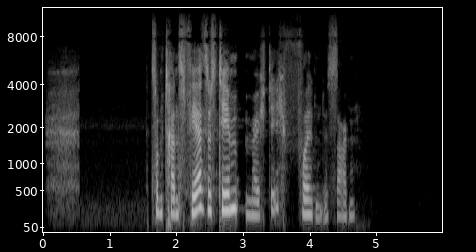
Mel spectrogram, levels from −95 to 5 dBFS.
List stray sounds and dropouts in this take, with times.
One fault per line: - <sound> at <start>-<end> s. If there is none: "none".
none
